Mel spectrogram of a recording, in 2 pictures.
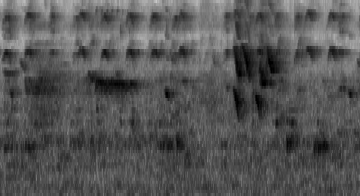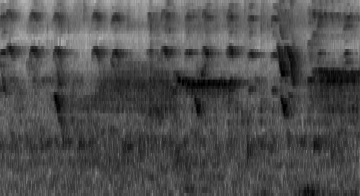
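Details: Brambling giving short chirping calls, several overlapping notes, some quick downslurred chips and a few drawn-out nasal tones, over constant low rustling noise.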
